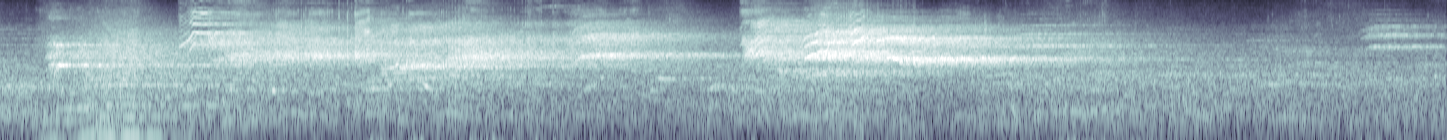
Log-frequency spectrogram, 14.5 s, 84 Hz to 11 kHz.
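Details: Beluga named Niko at the Port of Nagoya Public Aquarium during a training session on 25 February 2024, giving a series of high, harmonic squeals and whistles, some gliding upward, with a brief pause before a louder, wavering squeal and a final short chirp.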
